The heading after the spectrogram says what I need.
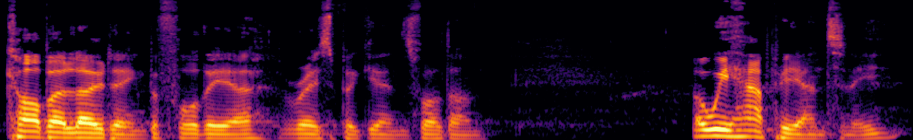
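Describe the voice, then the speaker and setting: A man's voice: on the low side, brisk, darkish tone. A man hosting a live press conference, speaking informally and jokingly to the room with teasing, rallying banter.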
